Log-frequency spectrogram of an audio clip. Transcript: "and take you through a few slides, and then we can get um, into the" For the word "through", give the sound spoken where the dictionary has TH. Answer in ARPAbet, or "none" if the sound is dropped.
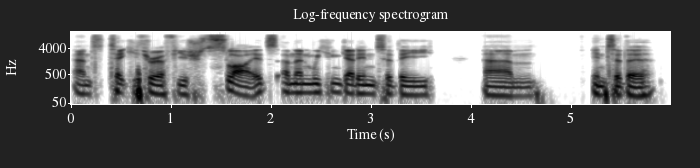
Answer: TH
